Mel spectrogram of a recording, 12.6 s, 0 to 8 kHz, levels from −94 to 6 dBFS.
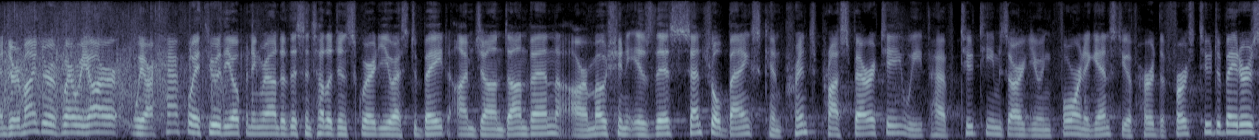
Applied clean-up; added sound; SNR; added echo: none; none; none; none.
